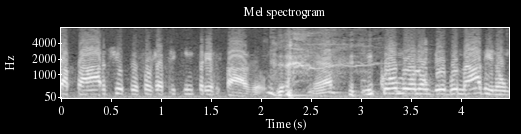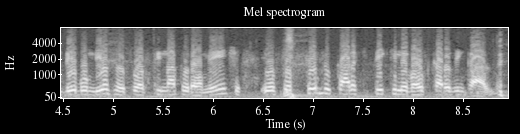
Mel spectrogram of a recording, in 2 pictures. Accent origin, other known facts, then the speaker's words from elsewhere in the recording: Italy; como sou italiano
